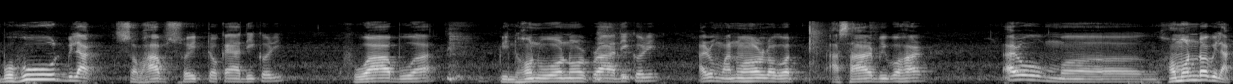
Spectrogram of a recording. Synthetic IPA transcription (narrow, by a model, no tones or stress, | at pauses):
boɦut̚bilak̚sɔbʱabsɔjtːɔkajadikoɹi | kʰuabua | bindʱɔnuɔɹnɔɹpɔɹaadikoɹi | a̰ɹumanuɦɔɹlɔɡɔta̰saɹbɛbɔɦaɹ | a̰ɹu | xɔmɔndɔbila̰k̚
